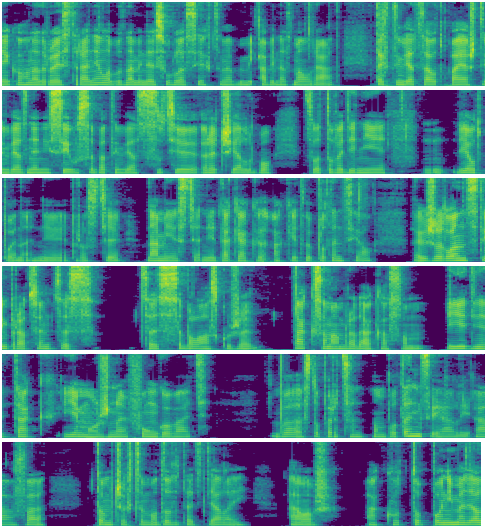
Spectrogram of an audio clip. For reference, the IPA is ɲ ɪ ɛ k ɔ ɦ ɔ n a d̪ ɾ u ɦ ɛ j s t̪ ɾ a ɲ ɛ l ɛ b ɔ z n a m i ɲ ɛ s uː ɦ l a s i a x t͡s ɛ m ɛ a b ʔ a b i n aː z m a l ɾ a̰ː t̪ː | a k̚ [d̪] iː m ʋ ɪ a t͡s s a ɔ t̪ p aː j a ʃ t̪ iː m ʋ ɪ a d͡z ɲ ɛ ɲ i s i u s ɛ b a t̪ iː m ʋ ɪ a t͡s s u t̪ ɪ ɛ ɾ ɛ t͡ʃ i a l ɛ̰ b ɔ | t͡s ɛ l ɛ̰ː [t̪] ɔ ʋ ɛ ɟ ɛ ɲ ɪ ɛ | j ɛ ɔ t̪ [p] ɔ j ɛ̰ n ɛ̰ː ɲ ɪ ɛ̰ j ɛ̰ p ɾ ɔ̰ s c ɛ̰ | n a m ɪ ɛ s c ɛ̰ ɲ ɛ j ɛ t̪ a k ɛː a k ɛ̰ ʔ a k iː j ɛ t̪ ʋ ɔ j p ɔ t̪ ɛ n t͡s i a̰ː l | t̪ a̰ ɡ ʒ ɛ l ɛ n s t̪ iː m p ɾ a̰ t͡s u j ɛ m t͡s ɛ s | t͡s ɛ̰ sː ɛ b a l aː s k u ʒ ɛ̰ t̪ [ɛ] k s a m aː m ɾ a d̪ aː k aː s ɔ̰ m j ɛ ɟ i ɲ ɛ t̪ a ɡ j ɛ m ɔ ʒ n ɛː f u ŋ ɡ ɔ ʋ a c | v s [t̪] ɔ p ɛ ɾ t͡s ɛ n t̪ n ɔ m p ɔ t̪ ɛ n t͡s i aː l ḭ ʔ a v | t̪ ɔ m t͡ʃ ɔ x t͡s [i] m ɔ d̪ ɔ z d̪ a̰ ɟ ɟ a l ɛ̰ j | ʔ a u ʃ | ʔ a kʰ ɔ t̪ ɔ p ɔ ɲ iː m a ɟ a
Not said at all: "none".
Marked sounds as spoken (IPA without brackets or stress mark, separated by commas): t̪, t̪, p, a, t̪, ɛ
